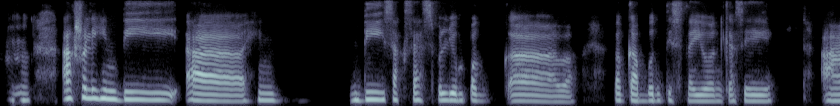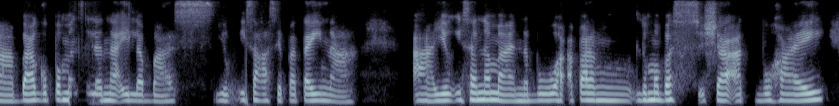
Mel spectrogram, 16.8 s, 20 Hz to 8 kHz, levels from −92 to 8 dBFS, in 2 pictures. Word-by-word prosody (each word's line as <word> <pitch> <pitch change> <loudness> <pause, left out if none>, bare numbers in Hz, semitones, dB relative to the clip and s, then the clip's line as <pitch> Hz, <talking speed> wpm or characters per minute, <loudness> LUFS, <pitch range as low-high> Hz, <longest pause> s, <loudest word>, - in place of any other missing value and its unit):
Hmm. 190 0 -8 0.4
Actually 245 +1 +4
hindi 215 -4 +2
ah, 175 -3 +4 0.9
hindi 205 +3 -1
successful 195 -2 -3
'yung 195 -1 +2
'pag 185 -3 -6 0.2
ah, 160 -4 -1 0.4
pagkabuntis 180 -2 -4
na 170 - -4
'yun 170 0 -2
kasi, 170 0 -5 0.5
ah, 175 -1 0
bago 190 +2 +2
pa 205 +1 -1
man 200 -1 0
sila 190 -1 -4
nailabas, 175 -2 -2
'yung 180 -1 -7
isa 200 -1 -3
kasi 180 0 -5
patay 180 +1 +1
na, 155 -3 -5 0.6
ah, 180 -2 +1
'yung 185 +1 +4
isa 200 +1 +2
naman 185 -4 +4
nabu 185 +2 +1
ah, 180 - +1
parang 190 -2 +1
lumabas 200 +1 +2
siya 180 0 +2
at - - -38
buhay 185 +2 +2
185 Hz, 125 wpm, -25 LUFS, 175-195 Hz, 0.9 s, Actually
